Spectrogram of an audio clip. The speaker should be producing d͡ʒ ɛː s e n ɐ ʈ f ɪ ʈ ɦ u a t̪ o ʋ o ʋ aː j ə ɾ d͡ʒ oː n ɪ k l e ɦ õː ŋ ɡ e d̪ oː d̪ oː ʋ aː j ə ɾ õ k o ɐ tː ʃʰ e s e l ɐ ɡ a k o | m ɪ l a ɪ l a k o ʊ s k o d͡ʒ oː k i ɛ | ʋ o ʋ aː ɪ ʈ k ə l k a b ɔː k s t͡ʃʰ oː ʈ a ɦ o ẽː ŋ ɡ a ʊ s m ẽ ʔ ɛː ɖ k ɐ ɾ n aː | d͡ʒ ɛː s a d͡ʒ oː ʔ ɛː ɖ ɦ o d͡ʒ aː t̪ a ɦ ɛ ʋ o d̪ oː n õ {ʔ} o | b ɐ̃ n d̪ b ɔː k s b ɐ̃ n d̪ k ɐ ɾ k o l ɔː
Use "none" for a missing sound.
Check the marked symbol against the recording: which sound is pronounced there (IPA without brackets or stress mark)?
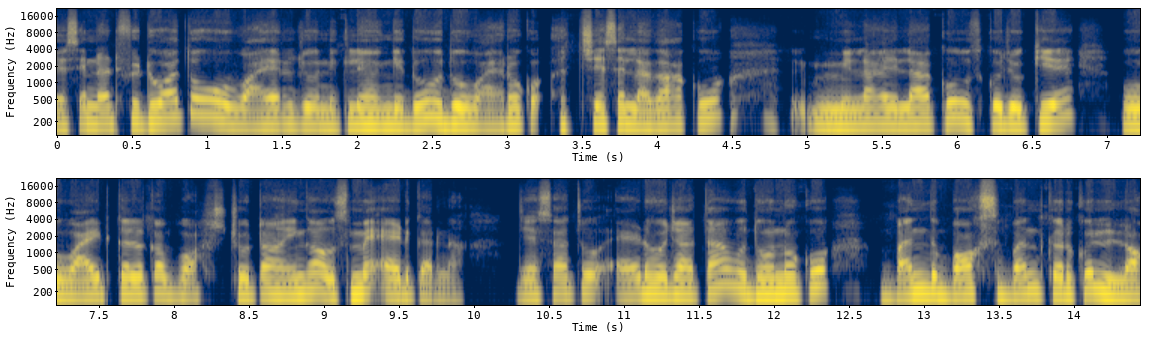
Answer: k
